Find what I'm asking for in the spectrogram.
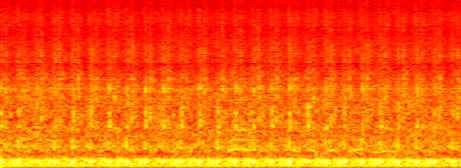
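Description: Slow, even, low-pitched firing pulses at about three per second with no knocks or misses; engine idles cleanly.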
